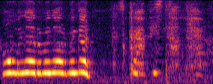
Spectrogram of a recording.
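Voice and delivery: high, rapid-fire oh-my-gods, loud at first; giddy retold fan panic; starstruck gushing. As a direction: squeal as if spotting a star. Retells excited spotting of Scrappy.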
